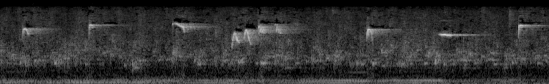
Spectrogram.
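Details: Javan bush lark, a clear master recording meant for training birds: sparse high whistles and chirps, with a brief quick cluster in the middle, separated by quiet gaps of about a second.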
